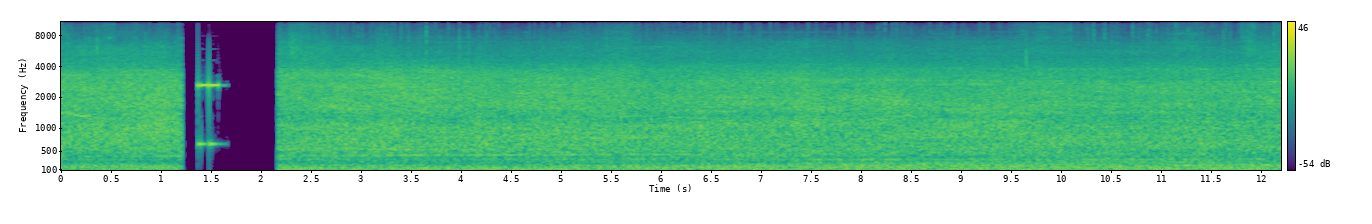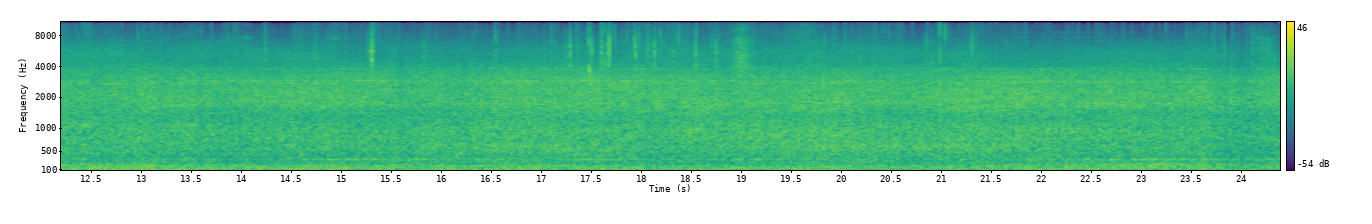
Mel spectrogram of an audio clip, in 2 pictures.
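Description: City Flight aircraft moving at London City Airport on a stormy night, a loud steady engine roar with wind noise that runs almost continuously, broken only by a brief cutout near the start.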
